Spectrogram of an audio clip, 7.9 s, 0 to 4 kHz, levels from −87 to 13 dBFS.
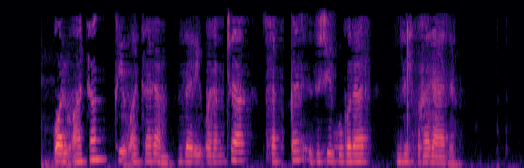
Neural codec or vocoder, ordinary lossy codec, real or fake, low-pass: codec, 16 kHz, 8 kbps, FreqCodec, smaller model; AAC, 16 kbps; fake; 3.6 kHz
